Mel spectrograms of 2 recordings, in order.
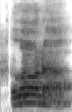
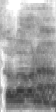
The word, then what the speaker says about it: Kelowna: Kelowna. It's Kelowna.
